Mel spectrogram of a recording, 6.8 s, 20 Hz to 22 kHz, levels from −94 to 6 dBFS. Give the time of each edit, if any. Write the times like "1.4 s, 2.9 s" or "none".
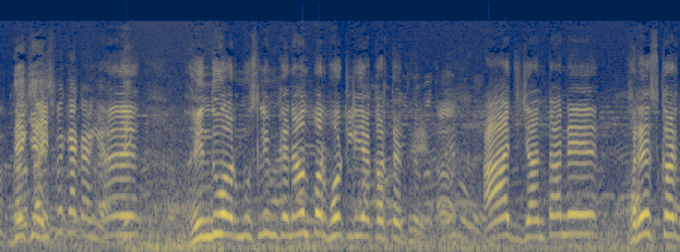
1.2 s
